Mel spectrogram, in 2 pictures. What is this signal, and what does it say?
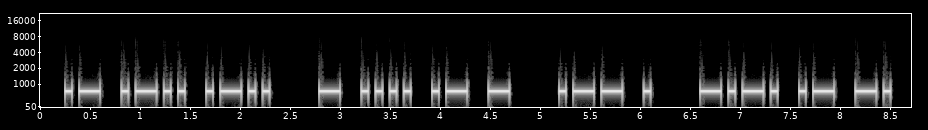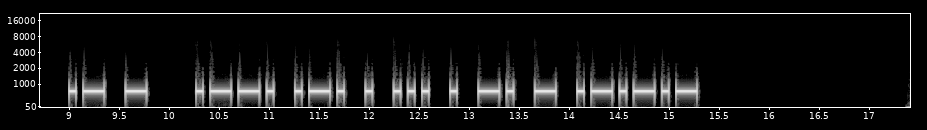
Morse code, heard as a keyed tone, about 17 wpm, 700 Hz. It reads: ALL THAT WE CAN AT PRESENT.
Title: Sentences from Top 1000 Words - Review Part 5 - 17wpm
